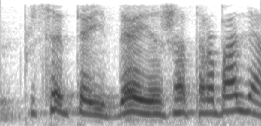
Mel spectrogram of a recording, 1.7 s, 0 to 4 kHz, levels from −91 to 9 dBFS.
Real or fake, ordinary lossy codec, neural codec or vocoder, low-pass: real; none; none; 3.6 kHz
